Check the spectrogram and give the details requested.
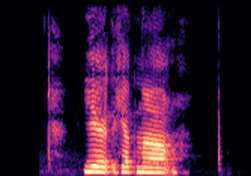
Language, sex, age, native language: Icelandic, female, 40-49, Icelandic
